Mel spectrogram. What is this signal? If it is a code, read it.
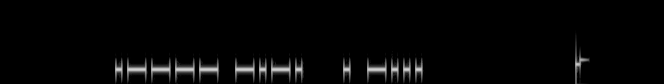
Morse code, heard as a keyed tone, about 20 wpm, 700 Hz. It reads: 1C EB
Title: Field Day Exchanges Encore - 20wpm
